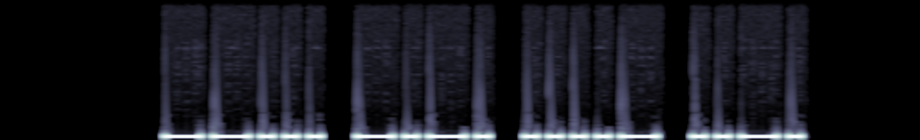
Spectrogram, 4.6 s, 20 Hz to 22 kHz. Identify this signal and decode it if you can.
Morse code, heard as a keyed tone, about 23 wpm, 700 Hz. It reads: 7C4F
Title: Speed-Racing - Four Letter-Number Combinations - 20wpm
